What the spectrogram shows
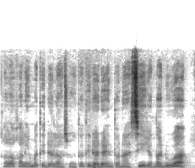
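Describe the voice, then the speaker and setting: A woman teacher explaining a class lesson step by step, often pausing on "nah" and reading examples aloud. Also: medium pitch, monotone, warm tone.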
